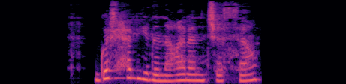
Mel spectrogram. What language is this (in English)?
Kabyle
